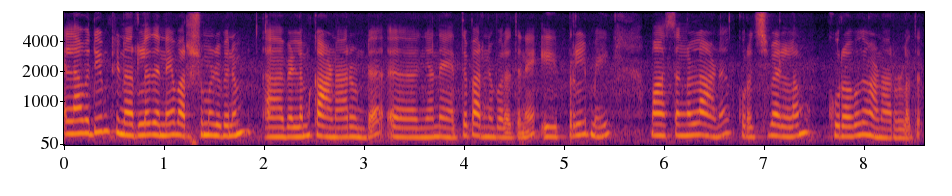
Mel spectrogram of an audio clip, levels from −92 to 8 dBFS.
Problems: constant background noise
